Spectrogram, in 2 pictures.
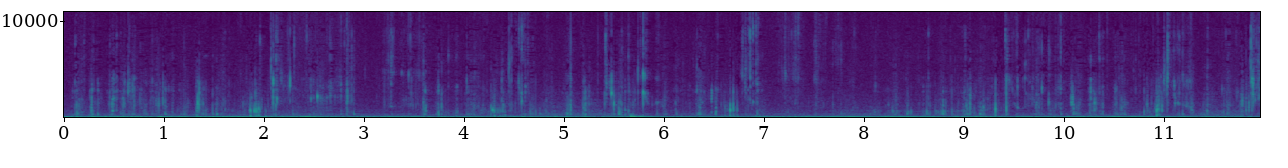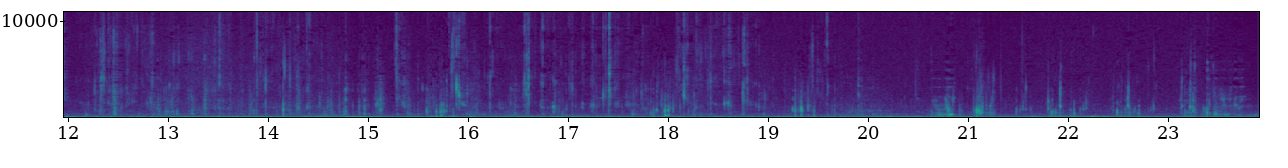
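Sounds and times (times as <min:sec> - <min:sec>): crunchy food chewing: 0:00.0 - 0:23.9
steady low hum: 0:00.0 - 0:23.9.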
